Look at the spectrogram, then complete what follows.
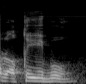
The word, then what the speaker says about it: رقیب: کے ناظرین، یا رقیبو، لیکن تلفظ اس کا سماعت فرما لیجئے، یا رقیبو، یا رو قوف، اس میں قوف ہے موٹا والا، قوف پھر یا پھر با، یا رقیبو قوف، یا رقیب 3 مرتبہ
